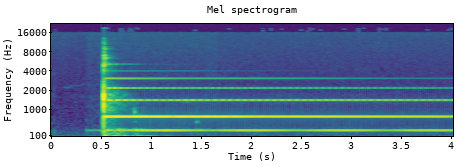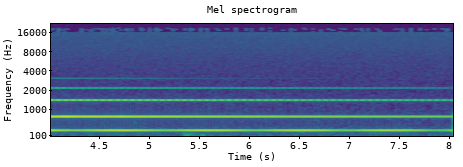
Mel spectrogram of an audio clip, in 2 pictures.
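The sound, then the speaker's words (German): A singing bowl is struck once to begin a meditation, giving a sharp onset and then a long, pure ringing tone with steady overtones that hums on with little decay, no voices present. “Ich beginne die Meditation wie immer mit dem Gong der Klangschale und hole dich dann auch wieder mit dem Gong zurück.”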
